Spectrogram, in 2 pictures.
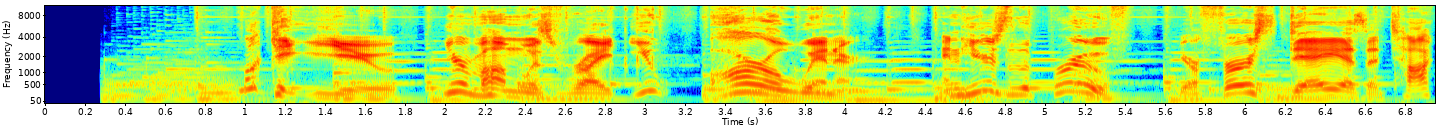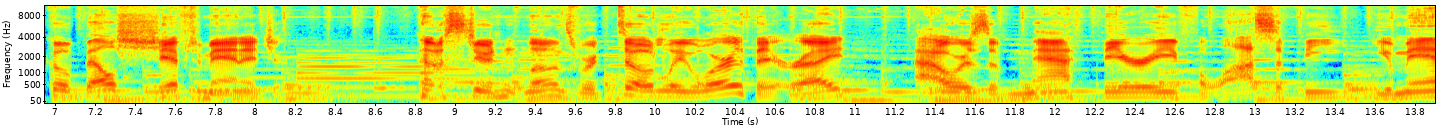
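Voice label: narration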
